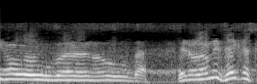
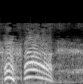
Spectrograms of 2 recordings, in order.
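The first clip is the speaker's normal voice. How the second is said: mocking laugh; 7 semitones higher than usual. Villain laughs at victim.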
